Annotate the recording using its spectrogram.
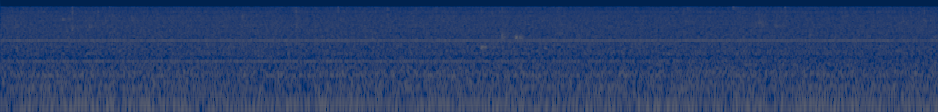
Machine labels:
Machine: pump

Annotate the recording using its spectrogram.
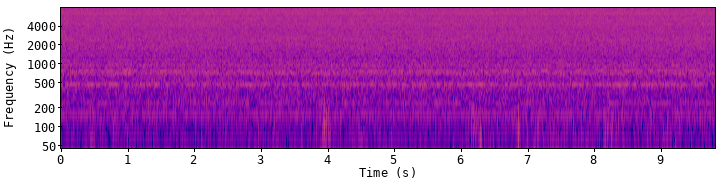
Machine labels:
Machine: fan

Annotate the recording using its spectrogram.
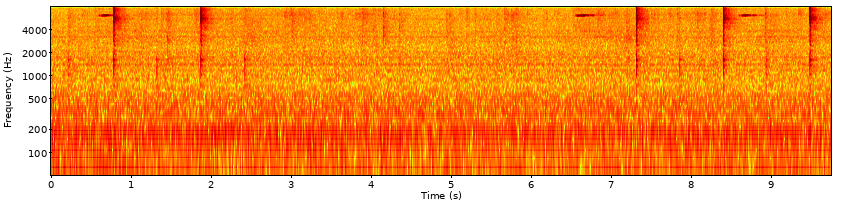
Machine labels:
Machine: valve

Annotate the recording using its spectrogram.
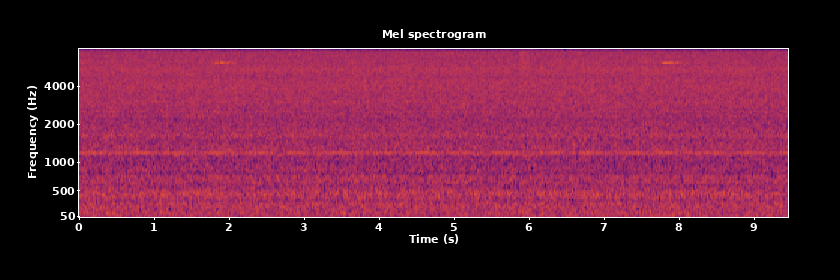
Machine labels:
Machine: fan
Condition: abnormal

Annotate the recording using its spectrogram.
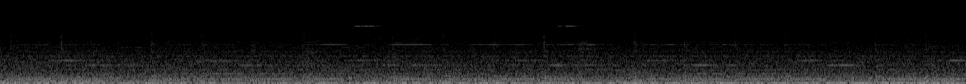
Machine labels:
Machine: slide rail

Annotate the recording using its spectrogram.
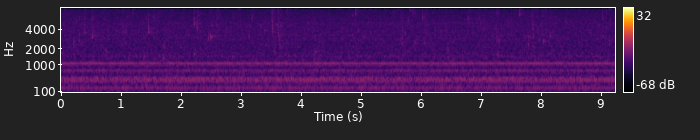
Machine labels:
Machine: pump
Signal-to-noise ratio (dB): 6 dB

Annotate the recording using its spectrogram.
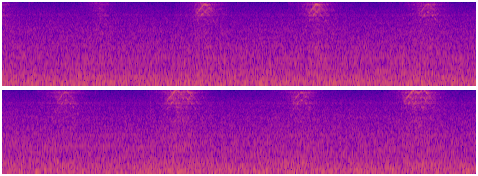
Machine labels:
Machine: slide rail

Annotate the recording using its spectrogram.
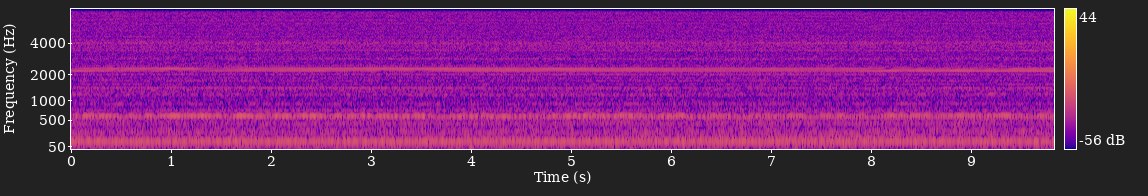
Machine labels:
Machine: pump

